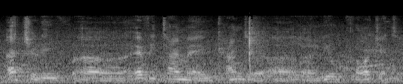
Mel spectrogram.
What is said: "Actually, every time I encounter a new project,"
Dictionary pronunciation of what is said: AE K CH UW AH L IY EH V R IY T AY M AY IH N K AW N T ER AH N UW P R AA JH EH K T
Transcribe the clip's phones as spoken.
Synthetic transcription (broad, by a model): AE K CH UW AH L IY EH V R IY T AY M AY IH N K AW N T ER AH L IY P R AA JH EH K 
